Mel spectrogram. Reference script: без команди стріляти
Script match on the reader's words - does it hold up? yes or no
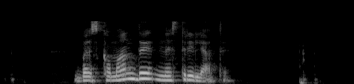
no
